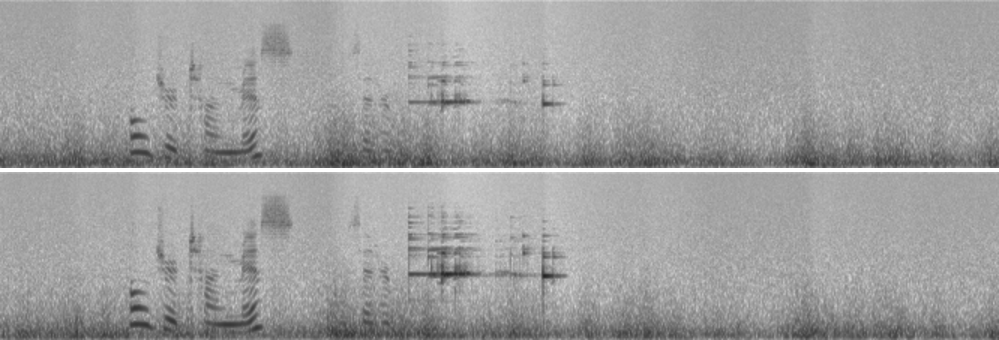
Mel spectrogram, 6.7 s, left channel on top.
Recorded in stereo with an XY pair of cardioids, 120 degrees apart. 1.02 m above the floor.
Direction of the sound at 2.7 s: 60° right.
